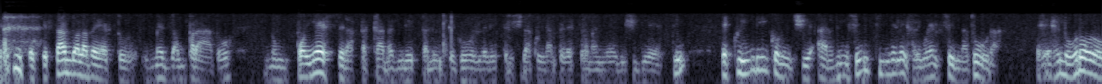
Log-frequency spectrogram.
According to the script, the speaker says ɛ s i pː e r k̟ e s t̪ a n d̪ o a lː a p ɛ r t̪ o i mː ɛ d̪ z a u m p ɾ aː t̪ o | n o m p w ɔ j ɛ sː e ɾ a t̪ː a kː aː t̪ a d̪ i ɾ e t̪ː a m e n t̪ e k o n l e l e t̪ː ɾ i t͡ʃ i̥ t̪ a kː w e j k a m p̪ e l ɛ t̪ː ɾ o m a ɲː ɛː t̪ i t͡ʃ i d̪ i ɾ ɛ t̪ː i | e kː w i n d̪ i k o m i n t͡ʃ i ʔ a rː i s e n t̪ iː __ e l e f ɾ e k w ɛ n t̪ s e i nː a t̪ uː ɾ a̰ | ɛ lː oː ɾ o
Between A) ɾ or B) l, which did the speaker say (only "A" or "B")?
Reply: A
